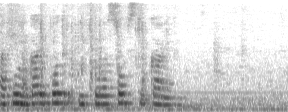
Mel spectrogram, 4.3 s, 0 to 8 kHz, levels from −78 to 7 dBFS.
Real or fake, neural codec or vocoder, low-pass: real; none; 7.2 kHz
